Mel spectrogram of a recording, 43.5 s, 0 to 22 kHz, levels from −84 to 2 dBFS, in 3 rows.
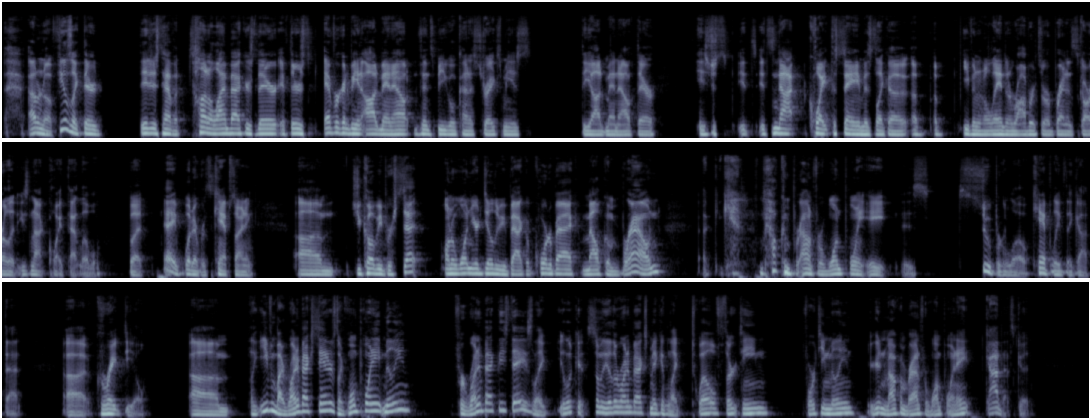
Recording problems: none

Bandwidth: 14.5 kHz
